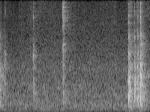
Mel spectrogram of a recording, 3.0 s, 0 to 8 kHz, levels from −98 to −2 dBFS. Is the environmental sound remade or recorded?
recorded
